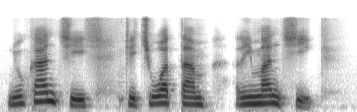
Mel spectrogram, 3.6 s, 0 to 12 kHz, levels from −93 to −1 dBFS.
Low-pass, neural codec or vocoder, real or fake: 7.2 kHz; codec, 16 kHz, about 1 kbps, DyCAST, with the encoder's durations; fake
